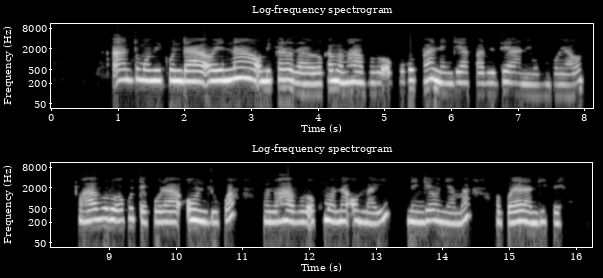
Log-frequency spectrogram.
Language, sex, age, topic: Oshiwambo, female, 18-24, agriculture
